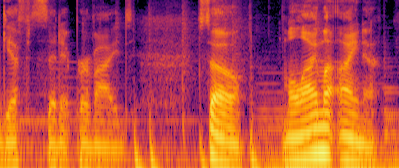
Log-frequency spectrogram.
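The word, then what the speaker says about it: Mālama ʻĀina: And I'm thinking that since we're basically going for tropical paradise, we should call it Malama Aina or Malima Aina. If you know the correct pronunciation, let me know. I think it's Malama Aina, which, as I understand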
